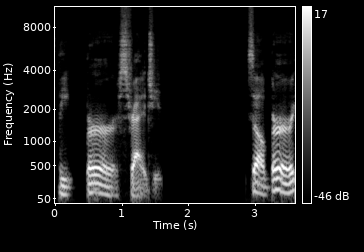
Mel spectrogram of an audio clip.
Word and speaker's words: BRRRR: So BRRRR, you can think of like being cold, BRRRR. It sounds like it's spelled, but with a couple extra R's.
